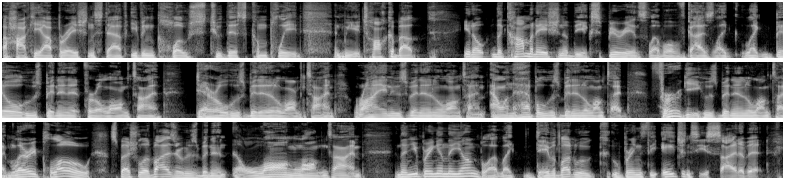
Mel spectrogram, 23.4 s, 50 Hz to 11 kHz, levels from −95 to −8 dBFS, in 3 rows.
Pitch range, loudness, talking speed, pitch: 95-120 Hz, -23 LUFS, 250 wpm, 105 Hz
